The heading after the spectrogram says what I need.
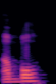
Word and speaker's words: Humble: umble Texas right Pete it's umb not humble right umble yes I believe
